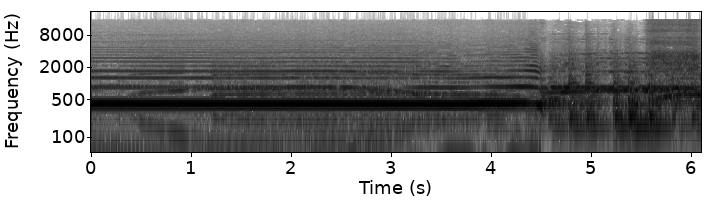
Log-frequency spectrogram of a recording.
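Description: Conch shell (shankha) blown in one long, steady, loud note in welcome at a Hindu puja, with a fainter second note gliding beneath it. The note breaks off about four and a half seconds in, and a wavering, broken sound follows.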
